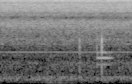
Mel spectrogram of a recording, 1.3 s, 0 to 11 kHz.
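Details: Fresenius Kabi VP7s infusion pump in training demonstration while navigating menu, bolus and system settings: two short electronic keypad beeps, quiet room noise behind.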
